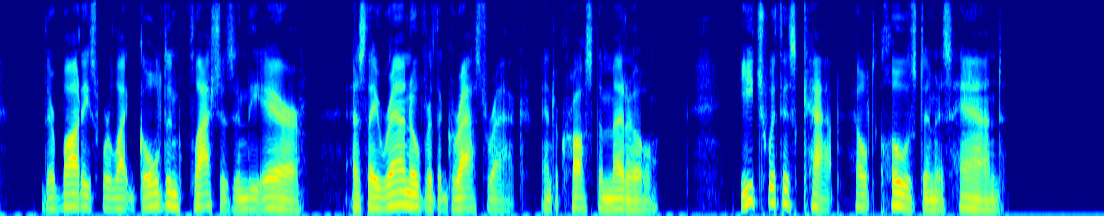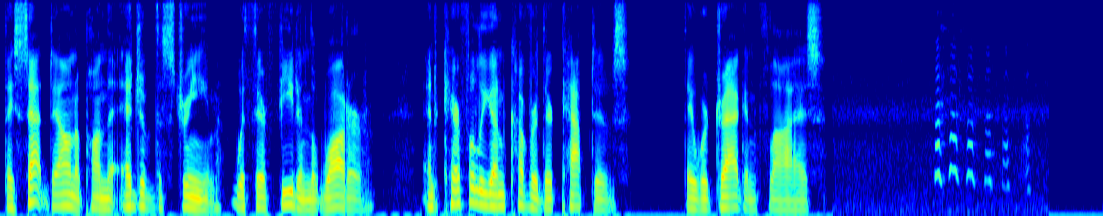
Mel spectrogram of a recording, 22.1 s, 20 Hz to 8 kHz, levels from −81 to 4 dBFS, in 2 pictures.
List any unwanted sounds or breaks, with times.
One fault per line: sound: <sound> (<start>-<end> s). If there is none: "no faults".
sound: laugh (20.4-21.4 s)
